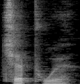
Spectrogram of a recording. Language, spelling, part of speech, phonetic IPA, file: Polish, ciepły, adjective, [ˈt͡ɕɛpwɨ], Pl-ciepły.ogg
